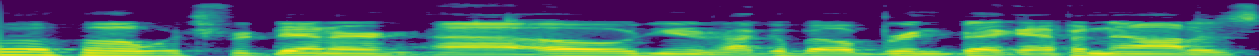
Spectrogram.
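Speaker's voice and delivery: plain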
